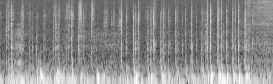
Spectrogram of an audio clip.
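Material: Paper.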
